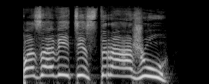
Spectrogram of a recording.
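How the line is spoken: Screaming. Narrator (Russian): завопила

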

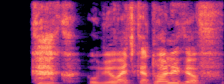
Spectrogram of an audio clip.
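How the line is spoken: Exclaiming. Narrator (Russian): воскликнул товарищ убитого

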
